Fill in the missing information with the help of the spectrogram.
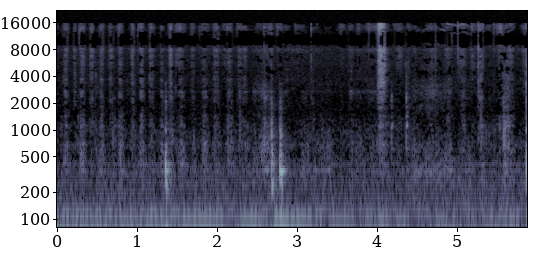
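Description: Eraser rubbing back and forth on drawing paper, erasing pencil lines: a faint, scratchy scrubbing with a few small ticks.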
